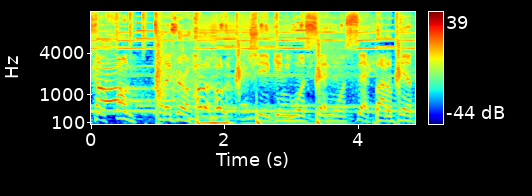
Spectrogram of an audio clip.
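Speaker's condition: No condition

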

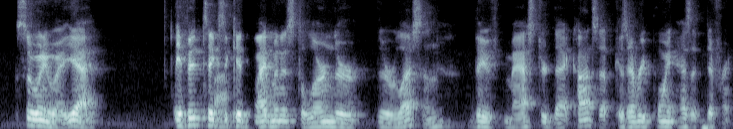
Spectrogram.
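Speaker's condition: No condition

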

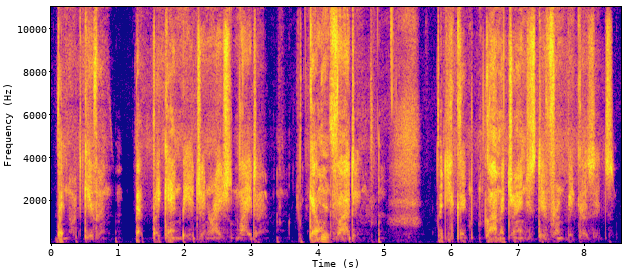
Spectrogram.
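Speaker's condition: Laryngectomy, voice prosthesis

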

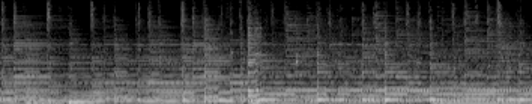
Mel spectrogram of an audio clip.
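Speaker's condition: No condition

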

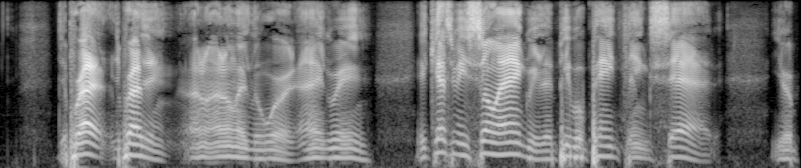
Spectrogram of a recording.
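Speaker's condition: Parkinson's; taken for drunk so could not get a cab

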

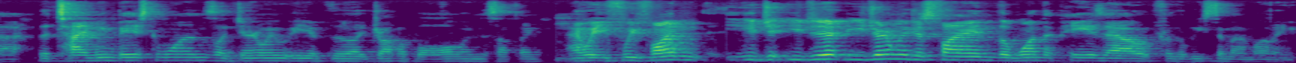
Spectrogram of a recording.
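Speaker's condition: No condition

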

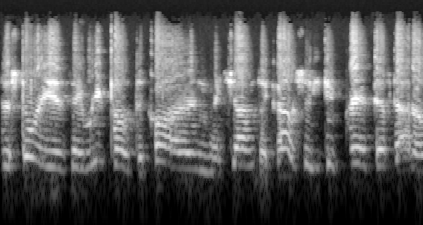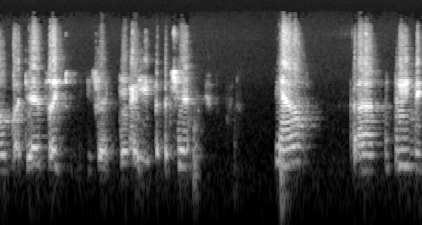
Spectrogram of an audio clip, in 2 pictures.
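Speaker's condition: Cerebral palsy; appearance likened to Parkinson's

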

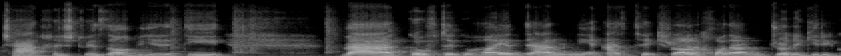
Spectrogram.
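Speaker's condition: No condition

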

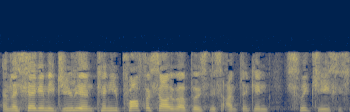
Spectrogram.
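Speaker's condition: Cleft palate, Pierre Robin syndrome

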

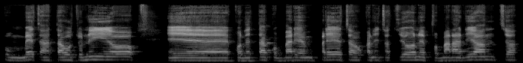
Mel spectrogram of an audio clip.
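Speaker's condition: Hearing loss with cochlear implant; new operating system connects implant to computer

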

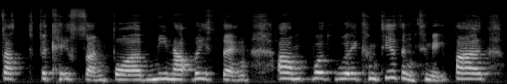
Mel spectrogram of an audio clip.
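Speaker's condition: Deafness; able to talk

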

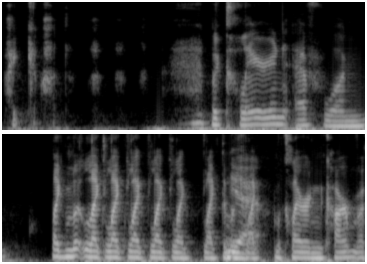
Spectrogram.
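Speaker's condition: Stutter; severe stutter, learned pausing technique to prevent stuttering; speaks with deliberate weird pauses to avoid stuttering; without them stutters like a motorboat; repeated sounds, repeated words

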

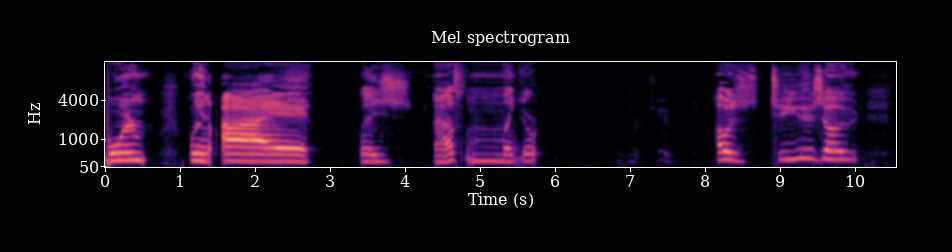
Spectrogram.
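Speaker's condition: Williams syndrome; genetic cause, diagnosed by geneticist after specialist referral, ear tubes placed at Children's Hospital

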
